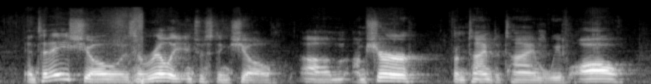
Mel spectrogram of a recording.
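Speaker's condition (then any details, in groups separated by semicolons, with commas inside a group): No condition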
